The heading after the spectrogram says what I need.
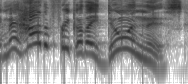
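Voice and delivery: mock amazement at the Bucks; disbelief. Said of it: "I was just like".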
